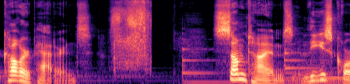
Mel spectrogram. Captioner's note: page rustles; gentle music continues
